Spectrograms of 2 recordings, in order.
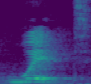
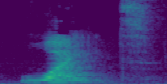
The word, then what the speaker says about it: white: white that's very important it's not wit it's light white there are a few words with that super silent e we're going to do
